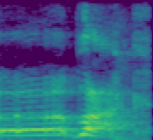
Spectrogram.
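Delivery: dazed, panicked blurt, very high-pitched. Telling a joke, voicing a confused witness answering police: acting stressed and panicked. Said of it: "stressed and panicked".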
